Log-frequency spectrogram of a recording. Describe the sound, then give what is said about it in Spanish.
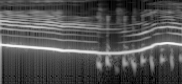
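A loud ambulance siren wails in one long tone that slowly dips and then rises again, with a rhythmic low thumping joining partway through. “La ambulancia, ¿dónde está?”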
